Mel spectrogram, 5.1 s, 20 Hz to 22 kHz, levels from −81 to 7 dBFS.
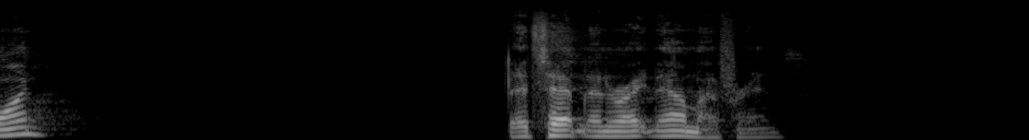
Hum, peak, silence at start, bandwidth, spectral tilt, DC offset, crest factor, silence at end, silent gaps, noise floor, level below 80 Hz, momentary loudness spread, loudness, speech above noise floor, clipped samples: none; -16 dBFS; 0 s; 16.5 kHz; -5.5 dB/octave; under 0.1%; 22 dB; 1.3 s; none; under -90 dBFS; -84 dBFS; 18 LU; -33 LUFS; over 57 dB; under 0.1%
